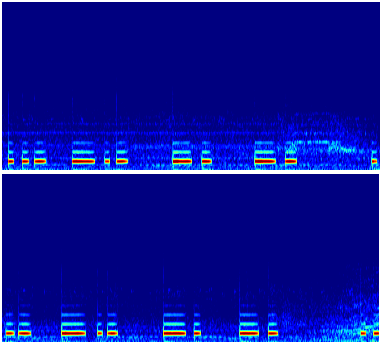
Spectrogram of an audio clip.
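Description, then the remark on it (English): A mid-pitched electronic tone beeps over and over in quick, evenly spaced clusters, like an automatic radio SOS signal, with a faint hiss of radio static underneath and no voices. “An automatic radio SOS signal, Atlanta. It's going beep beep beep beep beep beep beep beep beep.”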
